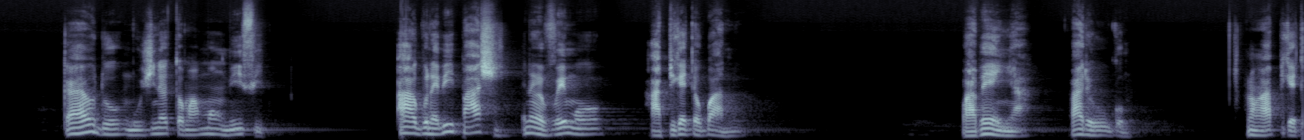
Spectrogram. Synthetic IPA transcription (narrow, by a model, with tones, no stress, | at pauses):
ka˨˦o˦do˨mu˨d͡ʒi˦ne˦tɔ˨ma˨˦mɔ˦ŋ˨mi˦fi˨t̚ | a̰˨ɡʷe˨ne˨bi˦pa˦ʃi˨e˦ne˨ŋe˨ve˦mo˦ | a̰˨pi˦ke˦te˨o˨ɡ͡ba˦˨nu˦ | wʔa̰˨be˦˨ɲa˨ | ba˦de˨u˦ɡo˨m | a˦nɔ˨ŋa˨pi˨ke˨˦t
